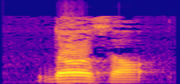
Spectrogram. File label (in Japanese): "douzo", Japanese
